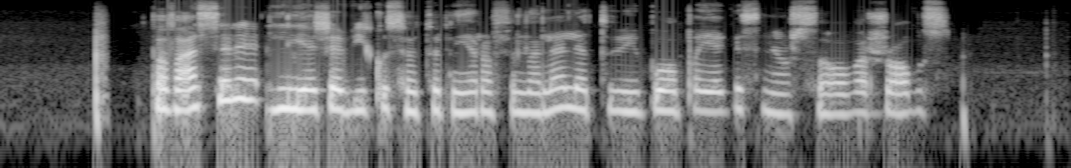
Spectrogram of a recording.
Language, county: Lithuanian, Vilnius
